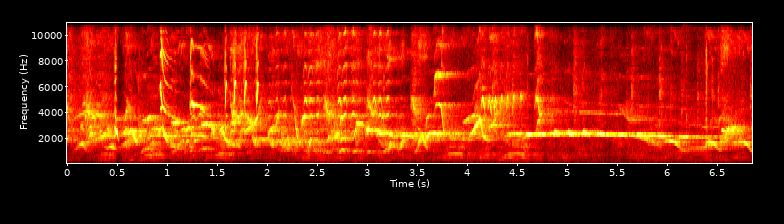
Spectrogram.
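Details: Young white-rumped shama singing busy chattering phrases and quick down-slurred whistles, ending in a long, level, thin whistle held for several seconds.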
